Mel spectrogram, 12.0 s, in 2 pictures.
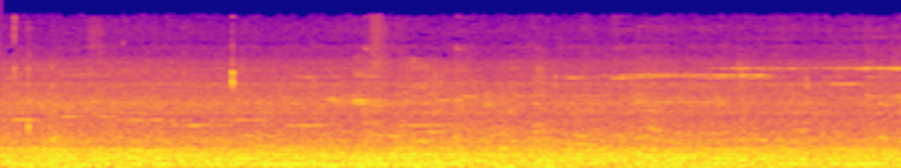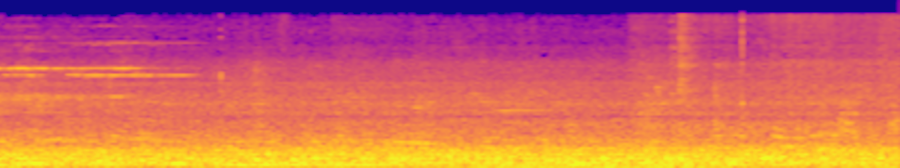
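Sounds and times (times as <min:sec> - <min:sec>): train wheels rumbling on rails: 0:00.0 - 0:12.0
high wheel squeal: 0:03.7 - 0:07.5.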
